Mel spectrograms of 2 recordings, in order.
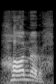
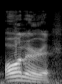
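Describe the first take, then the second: First: The word begins with an h sound. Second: The word begins directly with a vowel. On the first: The speaker calls it wrong. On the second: The speaker calls it right.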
